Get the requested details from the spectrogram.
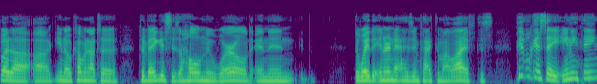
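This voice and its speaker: A woman speaks in a southern Alabama accent. Her pitch is fairly low, with ordinary pitch variation. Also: moderate pace. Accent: Southern Alabama accent, fairly strong. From Alabama, US South. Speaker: content creator and live streamer. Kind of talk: podcast interview.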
